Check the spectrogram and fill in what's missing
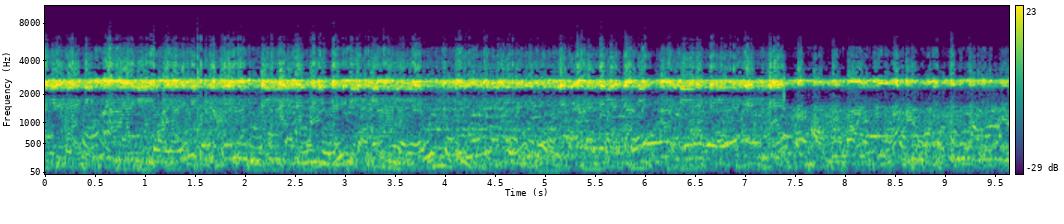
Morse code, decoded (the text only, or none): none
